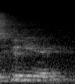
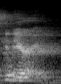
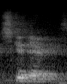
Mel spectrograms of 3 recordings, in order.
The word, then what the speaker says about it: Scuderi: With Scudier. Am I pronouncing that? No. No. Nobody does that. Okay, It's not on you. Well, It's Scuderi. Scuderi.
